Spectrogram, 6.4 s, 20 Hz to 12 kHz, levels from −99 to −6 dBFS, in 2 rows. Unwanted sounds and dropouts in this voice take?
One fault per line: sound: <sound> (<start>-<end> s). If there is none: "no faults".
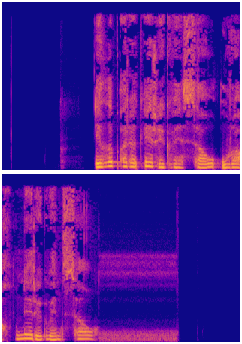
no faults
